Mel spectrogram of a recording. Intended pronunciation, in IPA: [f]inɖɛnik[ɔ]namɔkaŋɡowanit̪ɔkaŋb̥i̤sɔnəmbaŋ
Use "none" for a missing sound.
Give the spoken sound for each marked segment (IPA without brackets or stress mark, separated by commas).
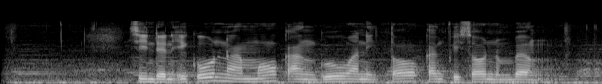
s, u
